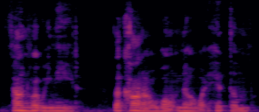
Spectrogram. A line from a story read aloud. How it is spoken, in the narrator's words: Ovnis said quietly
